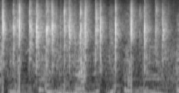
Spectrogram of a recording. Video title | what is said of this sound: Live Abstract Painting with Marabu Products and David K. Austin | See your little ball in there? You guys hear that?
